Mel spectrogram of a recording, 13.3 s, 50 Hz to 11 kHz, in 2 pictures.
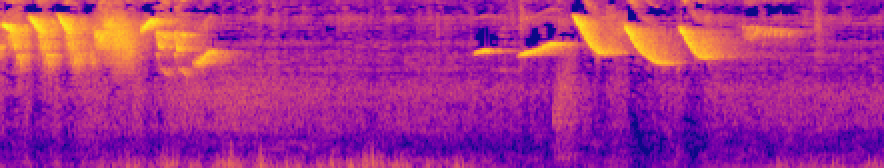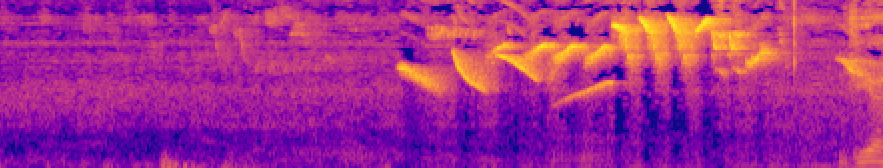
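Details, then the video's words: A Green-winged saltator sings its three-note "boi" song: bright, clear phrases of quick down-slurred whistles in three bursts with pauses between, over low rumbling background noise. "TRINCA 3 NOTAS BOI"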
